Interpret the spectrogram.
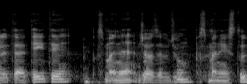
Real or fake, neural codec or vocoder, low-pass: fake; vocoder, 44.1 kHz, 128 mel bands, Pupu-Vocoder; 14.4 kHz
